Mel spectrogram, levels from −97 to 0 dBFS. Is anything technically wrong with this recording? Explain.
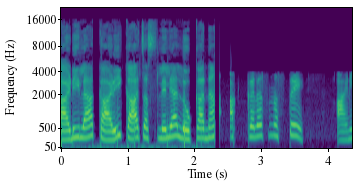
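Yes. This speech has two faults.

From 0.60 to 2.09 s there are periodic USB or driver dropouts. Every 0.25 s, about a millisecond of audio is skipped. This gives roughly seven regular ticks.

At 2.29 s, after an 80 ms silence, the input was likely switched to a poorer device. Nothing above 3.8 kHz remains. The speech turns dull, with new noise about 50 dB down.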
